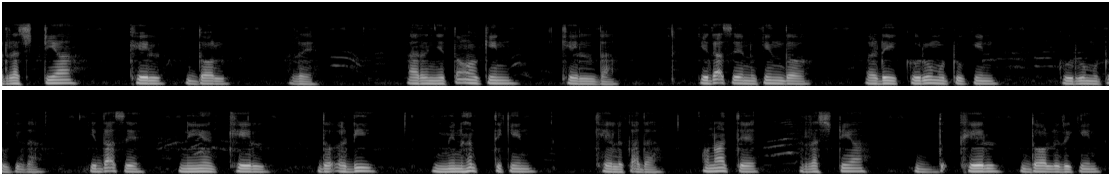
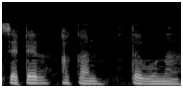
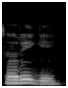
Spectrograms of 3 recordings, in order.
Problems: background conversations at intervals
